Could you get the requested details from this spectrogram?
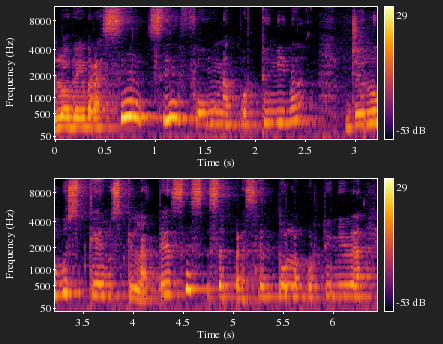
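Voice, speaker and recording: Her voice is high and her intonation lively, though she speaks fairly slowly. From Mexico, Chihuahua (Bachíniva, Cuauhtémoc). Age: 40s. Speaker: deaf athlete and entrepreneur. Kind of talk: interview. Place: home room. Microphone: studio mic.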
